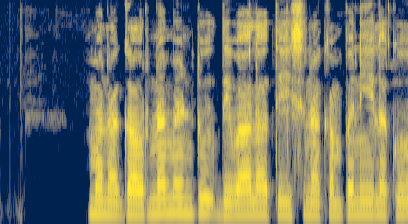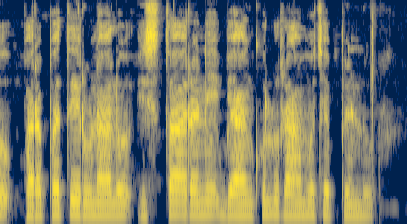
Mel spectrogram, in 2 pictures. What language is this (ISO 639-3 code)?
tel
